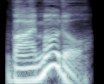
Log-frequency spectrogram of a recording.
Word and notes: bimodal: British English

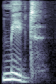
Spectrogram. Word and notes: mid: British English

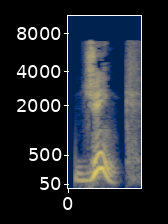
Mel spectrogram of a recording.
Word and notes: jink: British English

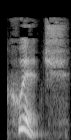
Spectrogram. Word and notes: quitch: British English

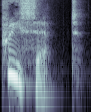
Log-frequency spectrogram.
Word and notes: precept: British English

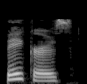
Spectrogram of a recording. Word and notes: bakers: British English

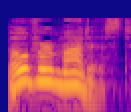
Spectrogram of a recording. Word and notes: overmodest: British English

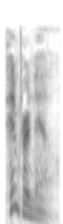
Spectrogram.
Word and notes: pimpernel: British English

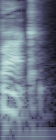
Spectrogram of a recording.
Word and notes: back up: British English

